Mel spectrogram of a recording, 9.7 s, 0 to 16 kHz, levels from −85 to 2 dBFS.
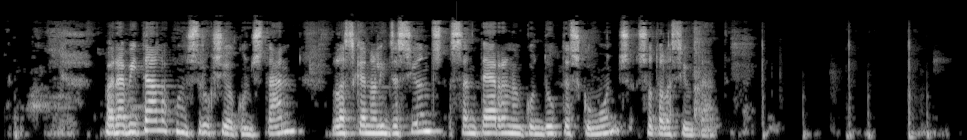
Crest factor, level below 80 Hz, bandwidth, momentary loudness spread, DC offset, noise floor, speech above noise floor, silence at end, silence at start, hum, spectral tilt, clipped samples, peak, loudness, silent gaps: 18 dB; -52 dBFS; 9.6 kHz; 21 LU; under 0.1%; -43 dBFS; 27 dB; 0.35 s; 0.15 s; none; -3.5 dB/octave; under 0.1%; 0 dBFS; -14 LUFS; none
